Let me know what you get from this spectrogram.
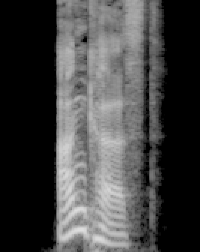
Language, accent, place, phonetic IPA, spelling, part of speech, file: German, Germany, Berlin, [ˈaŋkɐst], ankerst, verb, De-ankerst.ogg
- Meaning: second-person singular present of ankern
